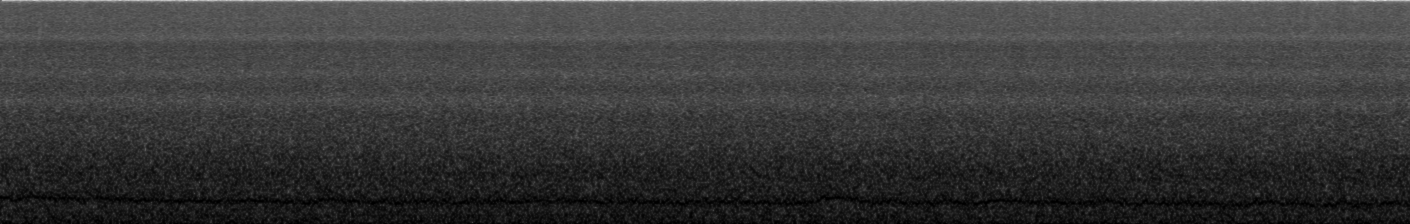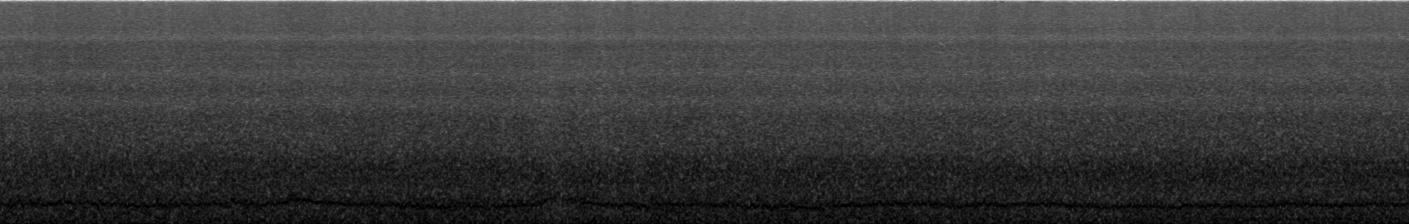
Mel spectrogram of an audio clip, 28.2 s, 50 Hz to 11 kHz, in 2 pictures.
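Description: Yamaha YZF-R6S sport motorcycle's inline-four engine running at a steady cruise, its even note wavering only slightly, over a steady rush of wind noise.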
